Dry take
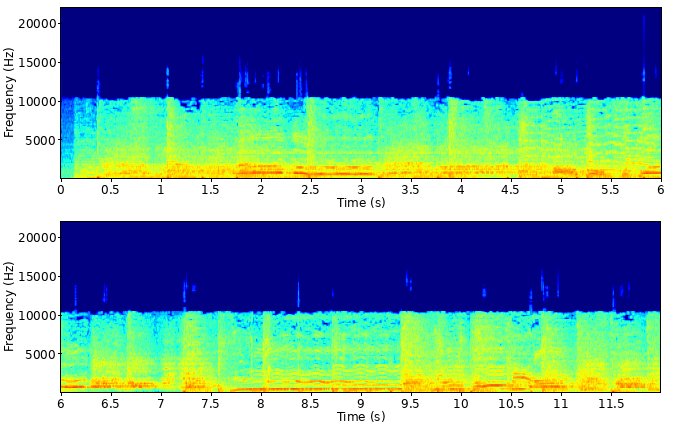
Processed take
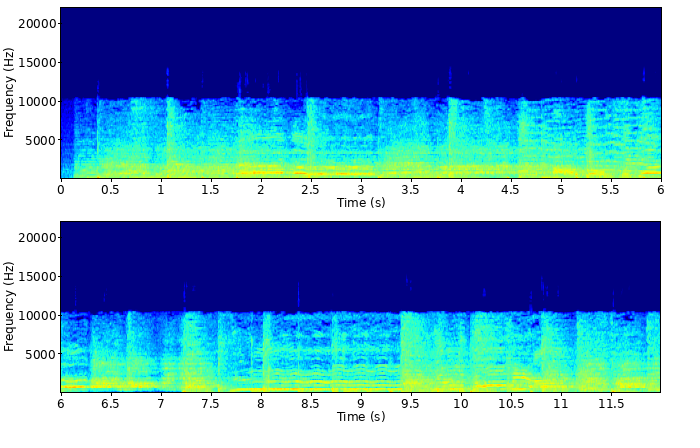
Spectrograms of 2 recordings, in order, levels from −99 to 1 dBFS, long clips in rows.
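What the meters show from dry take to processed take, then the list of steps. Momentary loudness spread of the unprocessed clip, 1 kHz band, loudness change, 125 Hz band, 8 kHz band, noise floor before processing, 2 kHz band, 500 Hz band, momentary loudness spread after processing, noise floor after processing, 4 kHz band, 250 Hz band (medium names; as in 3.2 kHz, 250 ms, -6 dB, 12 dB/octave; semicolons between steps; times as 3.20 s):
5 LU, -13.0 dB, -13.0 dB, -12.5 dB, -13.0 dB, -29 dBFS, -13.0 dB, -12.5 dB, 4 LU, -42 dBFS, -13.0 dB, -13.0 dB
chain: flange 1.3 Hz, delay 9.8 ms, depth 1.4 ms, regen -71%; trim -8.5 dB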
